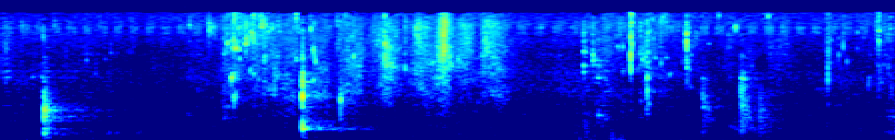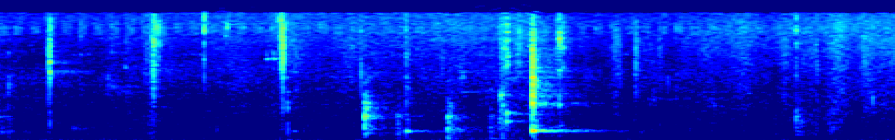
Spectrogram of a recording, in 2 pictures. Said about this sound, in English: Then he poured some water into a wash basin and began to wash the disciples' feet and dry them with the towel around his waist.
